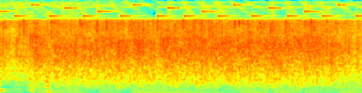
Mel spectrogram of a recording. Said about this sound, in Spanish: Así que vamos a darle un aplauso.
